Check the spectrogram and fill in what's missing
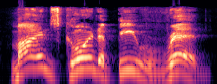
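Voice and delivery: high, loud, drawn-out boast; child's shout. A narrator's reading. Stubby running back with his hands full, shouting. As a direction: shout it slowly in an excited little-boy voice. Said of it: "shouted Stubby".

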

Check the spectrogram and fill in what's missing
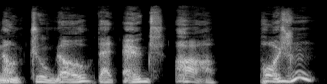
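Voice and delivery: slow, drawn-out Gnome King voice; slow character voice with pauses. Acted. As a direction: play the Gnome King, stretching the words out slowly. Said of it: "the Nome King doesn't like chickens".

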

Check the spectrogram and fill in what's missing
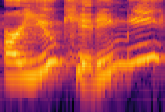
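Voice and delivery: mock disbelief. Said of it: "And I was like".

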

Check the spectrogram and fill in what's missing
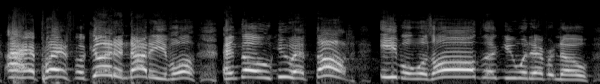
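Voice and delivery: shouted, high prophetic promise; proclaiming as God. Acted. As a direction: cry it out like a prophet at full force. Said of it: "says the Lord God".

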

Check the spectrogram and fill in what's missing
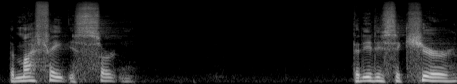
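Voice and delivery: low, subdued prayer voice; prayerful. Real, not acted. Pastor closing a prayer of thanks to the Lord, prayerful. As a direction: pray gently and low, in reverent thanks.

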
